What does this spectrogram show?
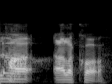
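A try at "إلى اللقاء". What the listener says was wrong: Not qua. That's what, when we see Q in English, that's what we think of, but it's qa. Qa. Ila al-liqa.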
